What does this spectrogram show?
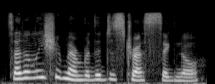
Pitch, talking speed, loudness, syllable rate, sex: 230 Hz, 165 wpm, -16 LUFS, 6.5 syllables/s, female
